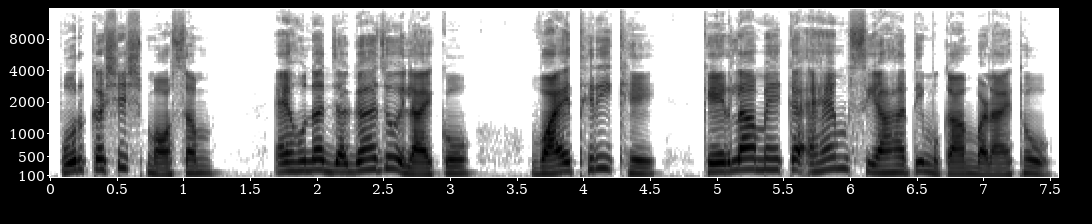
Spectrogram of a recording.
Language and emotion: Sindhi, neutral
